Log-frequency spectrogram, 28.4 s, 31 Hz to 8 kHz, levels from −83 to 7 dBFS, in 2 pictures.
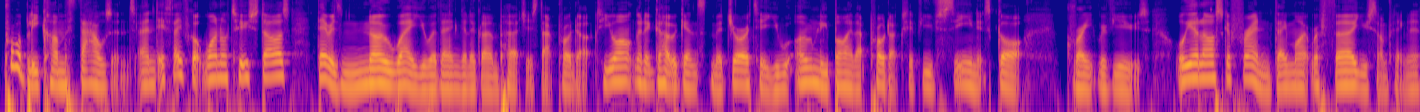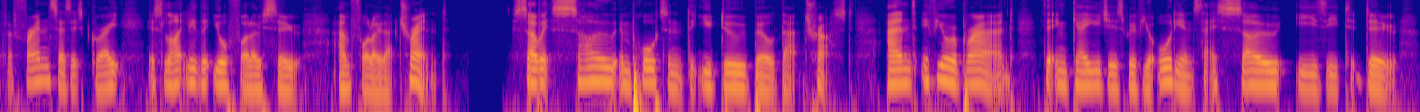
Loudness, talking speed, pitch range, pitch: -23 LUFS, 210 wpm, 100-130 Hz, 115 Hz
